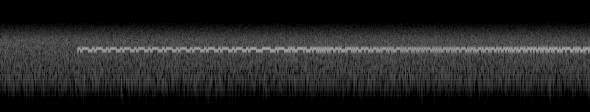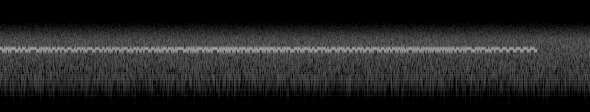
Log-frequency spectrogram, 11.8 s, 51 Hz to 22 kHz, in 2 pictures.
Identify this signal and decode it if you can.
NAVTEX (SITOR-B), 100 baud, 170 Hz shift, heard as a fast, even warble, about 1500 Hz centre, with radio static. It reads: FRUTO GREW UP IN GUATEMALA AND ATTENDED SCHOOL THERE.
